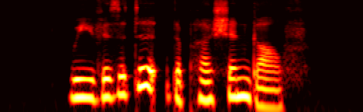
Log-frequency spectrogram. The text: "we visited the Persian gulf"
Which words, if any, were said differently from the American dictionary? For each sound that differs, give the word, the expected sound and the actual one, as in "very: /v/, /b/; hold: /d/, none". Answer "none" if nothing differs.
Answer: persian: /ʒ/, /ʃ/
